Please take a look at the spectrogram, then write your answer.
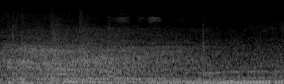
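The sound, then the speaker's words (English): A car drives across town to a plant, its engine and tyres making a continuous low rumble with a broad hiss of road noise that holds at an even loudness throughout, with no voices. “I rushed out the door and drove across town to the plant.”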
